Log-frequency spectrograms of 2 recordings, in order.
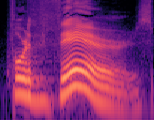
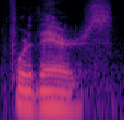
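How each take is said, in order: First: "theirs" hit louder and falling; "theirs" punched, "For" kept light; stress on theirs. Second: Said in the usual way. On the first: Shown as a demonstration. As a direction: lean hard on "theirs", not on "For". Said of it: "Look at that pronoun, it's fronted". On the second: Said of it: "the emphasis falls on the fact that we are possessors".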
